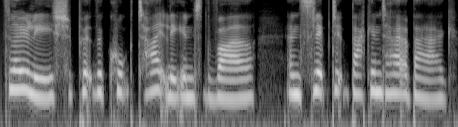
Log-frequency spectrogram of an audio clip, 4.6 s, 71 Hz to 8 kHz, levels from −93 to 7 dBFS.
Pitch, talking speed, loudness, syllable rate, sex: 235 Hz, 210 wpm, -18 LUFS, 5.0 syllables/s, female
